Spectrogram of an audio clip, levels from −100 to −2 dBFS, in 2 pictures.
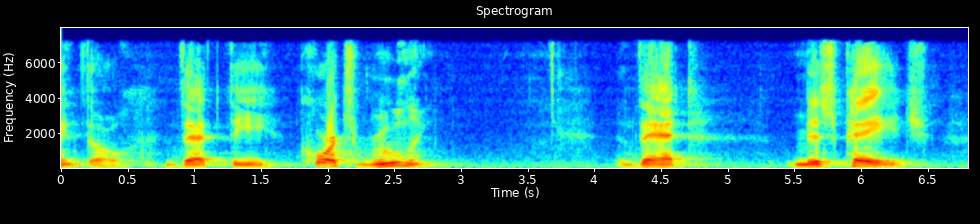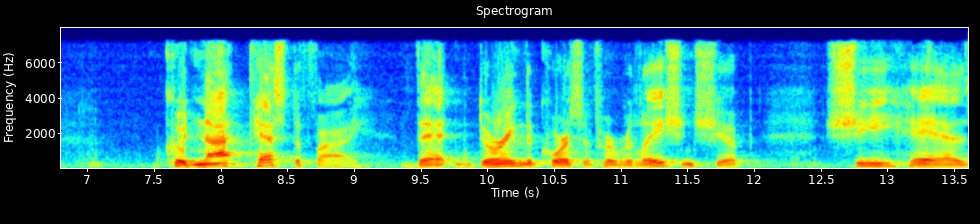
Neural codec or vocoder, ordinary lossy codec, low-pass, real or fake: none; MP3, 64 kbps; 7.2 kHz; real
